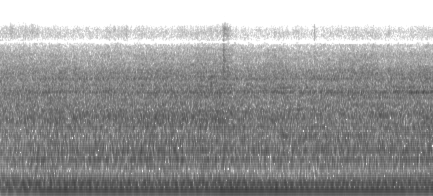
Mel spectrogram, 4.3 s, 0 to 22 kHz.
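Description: Atlas TC 589X tire changer turning a wheel during tire removal, a steady low motor hum with a constant tone, fairly faint and unbroken throughout.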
